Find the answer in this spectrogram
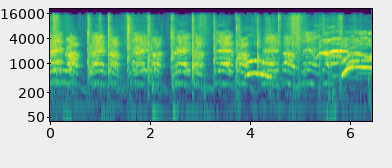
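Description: Repeated hand claps, about two or three a second, with voices rising and falling over them in short repeated calls.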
